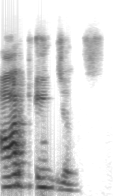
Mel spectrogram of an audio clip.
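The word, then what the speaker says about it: archangels: इट इज आर्क, you right it arch but you pronounce it आर्क एंजल्स।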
